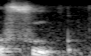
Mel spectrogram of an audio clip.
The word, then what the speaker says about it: foop: But yeah, if it's pronounced that way, unless you pronounce fup, or foop. Bajans say foop.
